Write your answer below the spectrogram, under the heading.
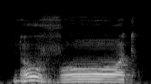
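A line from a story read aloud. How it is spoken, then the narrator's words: Disappointed drawl. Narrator (Russian): протянул разочарованно Саша Иванов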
